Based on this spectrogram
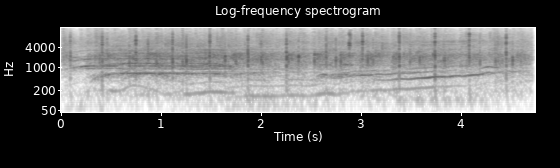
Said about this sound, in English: I would like you to applaud now. Let's hear that.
